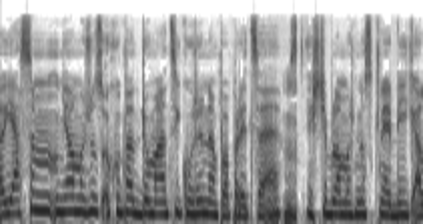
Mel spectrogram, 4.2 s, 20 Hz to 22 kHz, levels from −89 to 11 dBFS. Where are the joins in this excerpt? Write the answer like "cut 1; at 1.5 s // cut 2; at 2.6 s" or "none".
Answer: cut 1; at 2.9 s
